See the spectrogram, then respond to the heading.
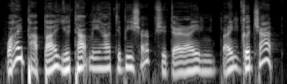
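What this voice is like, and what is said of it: Put-on childlike accented voice. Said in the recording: “You did have that accent too when you were a kid.”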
